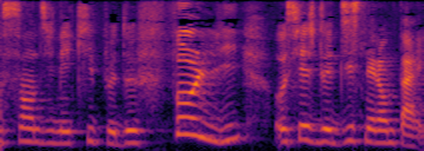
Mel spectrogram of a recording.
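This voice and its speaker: A woman speaks at a moderate pace and medium pitch. Her pitch varies in an ordinary way. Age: 20s. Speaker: life coach and podcaster. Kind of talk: solo podcast monologue.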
